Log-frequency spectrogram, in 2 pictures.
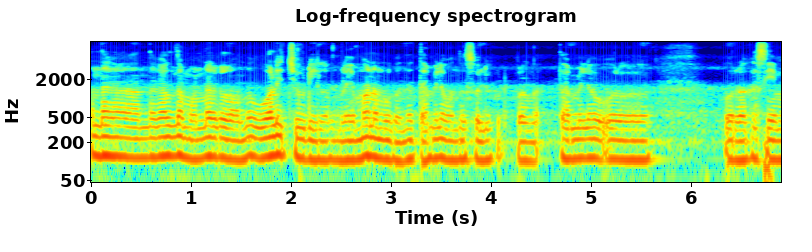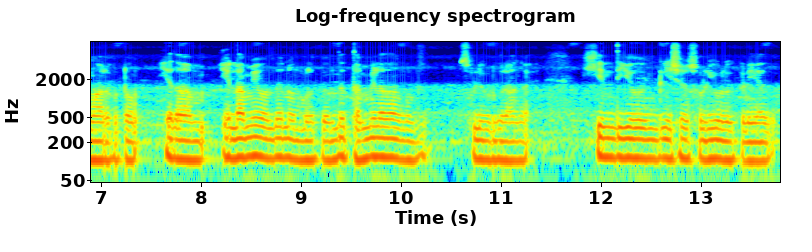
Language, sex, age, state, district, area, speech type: Tamil, male, 30-45, Tamil Nadu, Kallakurichi, urban, spontaneous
